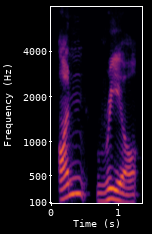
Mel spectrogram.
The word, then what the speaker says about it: UNRL: But Unreal is a is a brand uh an apparel brand that I'm a huge fan of. It's super high quality stuff. UNRL pronounced unreal is the the brand of apparel that they have cooperated with.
